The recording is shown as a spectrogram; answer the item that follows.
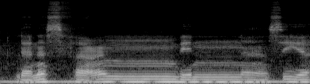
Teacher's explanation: یہاں دیکھ سکتے ہیں دو زبر ہے یعنی تنوین کے بعد با آ رہا ہے۔ اب یہاں نون ساکن کو میم میں بدل دیں گے اور غنہ اکفا کے ساتھ پڑھیں گے۔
